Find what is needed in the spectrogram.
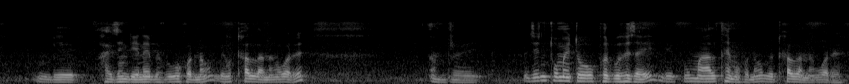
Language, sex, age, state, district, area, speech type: Bodo, male, 30-45, Assam, Kokrajhar, rural, spontaneous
